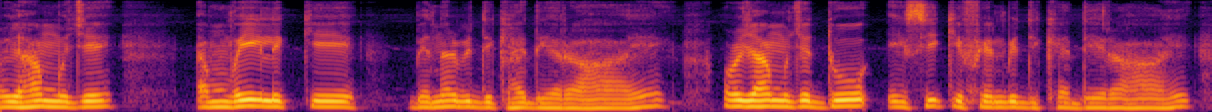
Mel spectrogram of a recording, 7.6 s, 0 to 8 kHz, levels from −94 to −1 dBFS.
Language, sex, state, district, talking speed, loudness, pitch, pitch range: Hindi, male, Arunachal Pradesh, Papum Pare, 180 wpm, -17 LUFS, 145 Hz, 130-155 Hz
